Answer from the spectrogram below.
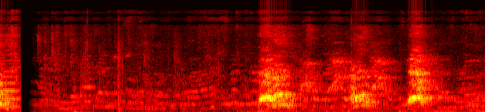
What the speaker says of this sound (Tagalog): Ang lalaki ng aso.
